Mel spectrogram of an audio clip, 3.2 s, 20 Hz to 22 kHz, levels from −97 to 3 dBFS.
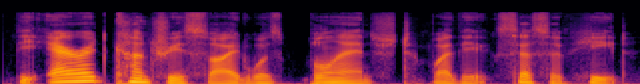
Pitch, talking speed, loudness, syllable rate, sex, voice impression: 110 Hz, 170 wpm, -21 LUFS, 5.8 syllables/s, male, masculine, adult-like, tensed, bright, clear, fluent, intellectual, friendly, lively, slightly intense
